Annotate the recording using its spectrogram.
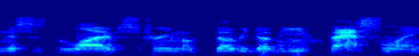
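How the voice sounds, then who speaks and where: The speaker is a man. His pitch sits fairly high. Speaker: live streamer commenting on wrestling. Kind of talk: live stream commentary and chat. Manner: loud; casual, animated.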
